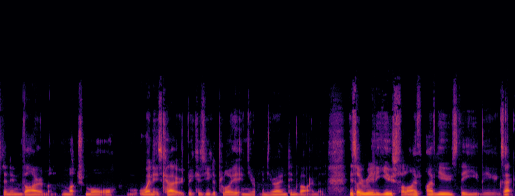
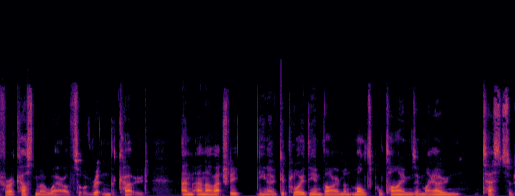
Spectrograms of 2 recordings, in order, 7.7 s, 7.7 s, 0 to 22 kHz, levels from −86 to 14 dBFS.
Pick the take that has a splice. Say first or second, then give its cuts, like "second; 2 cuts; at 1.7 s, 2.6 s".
first; 7 cuts; at 1.8 s, 2.4 s, 3.2 s, 3.8 s, 4.3 s, 5.3 s, 6.5 s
